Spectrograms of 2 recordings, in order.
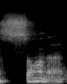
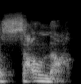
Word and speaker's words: sauna: She would say, it's not a sauna, it's a sauna.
